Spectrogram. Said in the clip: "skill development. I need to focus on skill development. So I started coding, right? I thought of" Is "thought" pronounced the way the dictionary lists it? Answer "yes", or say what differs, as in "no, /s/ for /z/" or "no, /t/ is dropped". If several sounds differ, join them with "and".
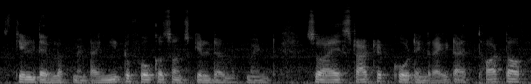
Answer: no, /t/ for /θ/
